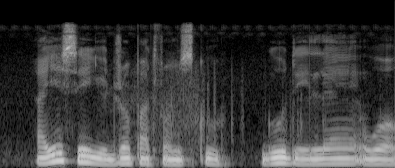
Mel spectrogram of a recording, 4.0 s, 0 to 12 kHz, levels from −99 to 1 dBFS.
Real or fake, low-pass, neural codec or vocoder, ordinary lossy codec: real; 7.2 kHz; none; none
